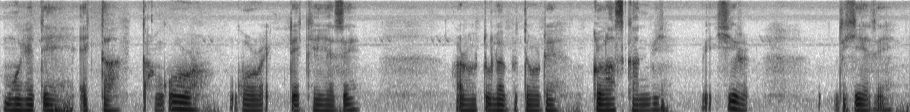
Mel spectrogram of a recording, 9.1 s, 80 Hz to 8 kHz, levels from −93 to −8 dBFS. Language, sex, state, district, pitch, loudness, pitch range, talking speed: Nagamese, male, Nagaland, Dimapur, 110 Hz, -20 LUFS, 105-115 Hz, 120 wpm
